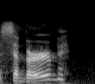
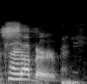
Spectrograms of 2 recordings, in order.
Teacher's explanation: the stress goes at the very beginning of the word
